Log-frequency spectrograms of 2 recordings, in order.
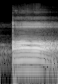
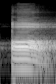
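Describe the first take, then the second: First: The vowel is a rounded 'o' sound. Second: The same.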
